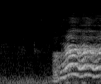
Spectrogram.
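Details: A 3-month-old female Siberian Husky gives a brief, tonal, wavering call that rises sharply then wobbles, after being pestered back following her own aggravating of other dogs.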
